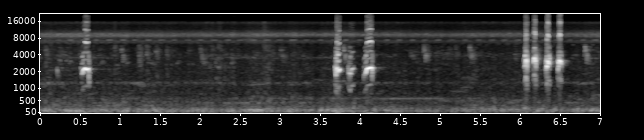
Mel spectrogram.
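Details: Young yellow-vented bulbul, used as a lure to get birds singing, gives scattered sharp chirps: one single note, a burst of three a few seconds later, then a rapid string of four bright notes near the end over low steady hum.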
